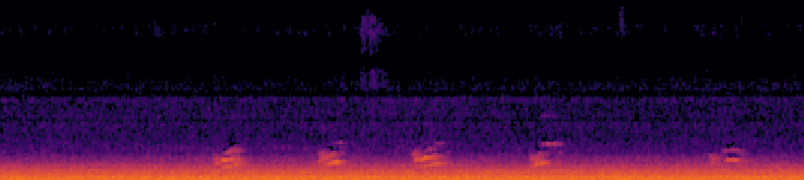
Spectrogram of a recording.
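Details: A Persian cat gives five short, faint, high meows, each a quick wavering note, spaced roughly one to two seconds apart. A loud steady low background hum runs throughout.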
